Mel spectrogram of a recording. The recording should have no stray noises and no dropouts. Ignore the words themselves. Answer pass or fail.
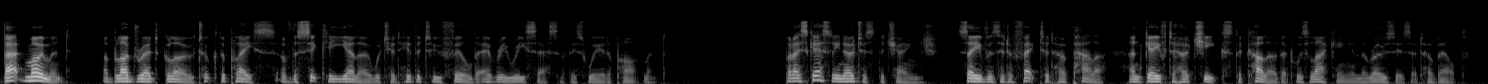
pass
